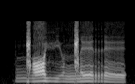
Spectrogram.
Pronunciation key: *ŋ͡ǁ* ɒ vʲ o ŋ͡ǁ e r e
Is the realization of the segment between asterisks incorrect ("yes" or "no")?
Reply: no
